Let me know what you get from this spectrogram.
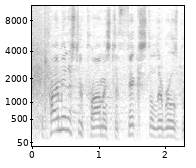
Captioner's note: some Applause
